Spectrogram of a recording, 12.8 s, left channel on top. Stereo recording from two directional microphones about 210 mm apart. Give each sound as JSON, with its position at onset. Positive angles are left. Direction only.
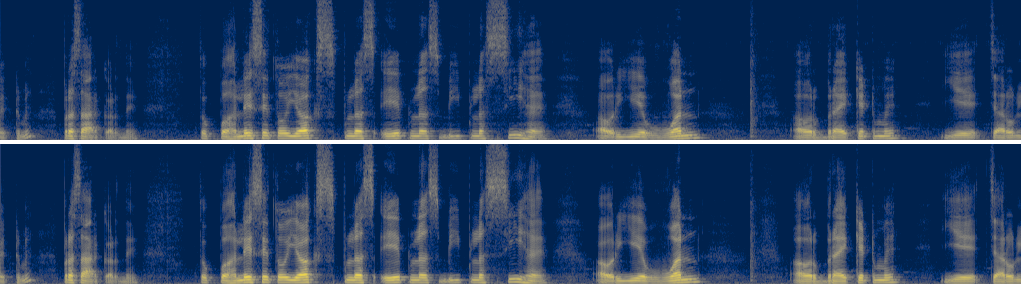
{"t": 0.0, "sound": "speech", "side_deg": -30}
{"t": 9.9, "sound": "speech", "side_deg": -40}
